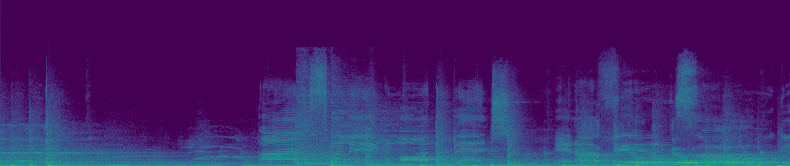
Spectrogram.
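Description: Live rock band playing with drums and electric guitar; a voice starts singing about three seconds in.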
